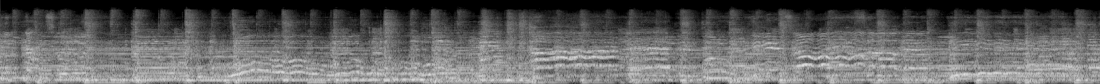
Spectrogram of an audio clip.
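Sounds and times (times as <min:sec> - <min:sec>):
bass guitar: 0:00.0 - 0:11.0
drums steady beat: 0:00.0 - 0:11.0.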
